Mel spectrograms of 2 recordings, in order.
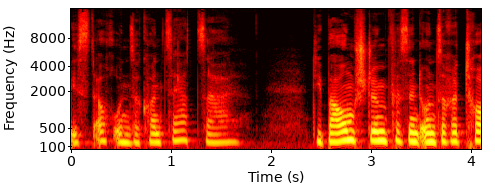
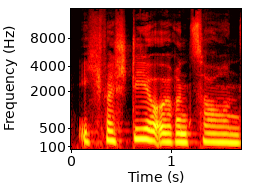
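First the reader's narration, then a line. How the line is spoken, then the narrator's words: Plain. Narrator (German): sagte Sinfonia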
